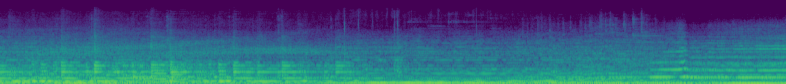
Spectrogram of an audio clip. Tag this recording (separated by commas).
Music, Background music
